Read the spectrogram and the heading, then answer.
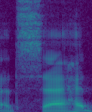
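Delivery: normal talking voice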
